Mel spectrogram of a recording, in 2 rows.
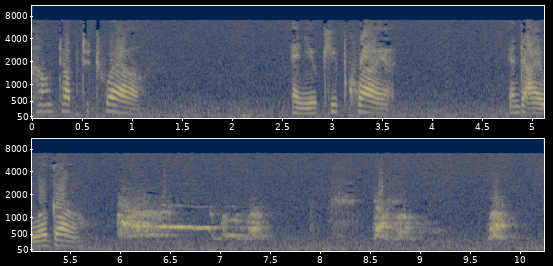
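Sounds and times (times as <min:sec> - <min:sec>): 
speech: 0:00.0 - 0:01.2, 0:02.6 - 0:03.7, 0:04.8 - 0:06.1
steady low noise: 0:00.0 - 0:10.2
dog howling: 0:06.0 - 0:07.6, 0:08.6 - 0:10.1.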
